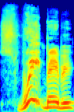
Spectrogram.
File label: reaction positive, manager, survivor, voice; Left 4 Dead 2; left4dead2 dlc2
